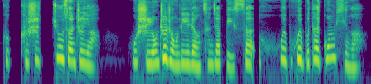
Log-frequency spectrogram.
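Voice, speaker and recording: Guy doing a squeaky unsure schoolgirl voice, earnest, dry close sound. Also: animated, moderate pace, no echo, faint music behind. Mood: puzzled. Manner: high falsetto, hesitant and unsure. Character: earnest upright teenage girl karate star.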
